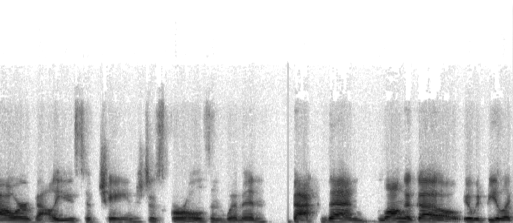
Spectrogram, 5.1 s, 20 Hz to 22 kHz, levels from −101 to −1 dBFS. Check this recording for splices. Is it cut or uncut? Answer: cut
